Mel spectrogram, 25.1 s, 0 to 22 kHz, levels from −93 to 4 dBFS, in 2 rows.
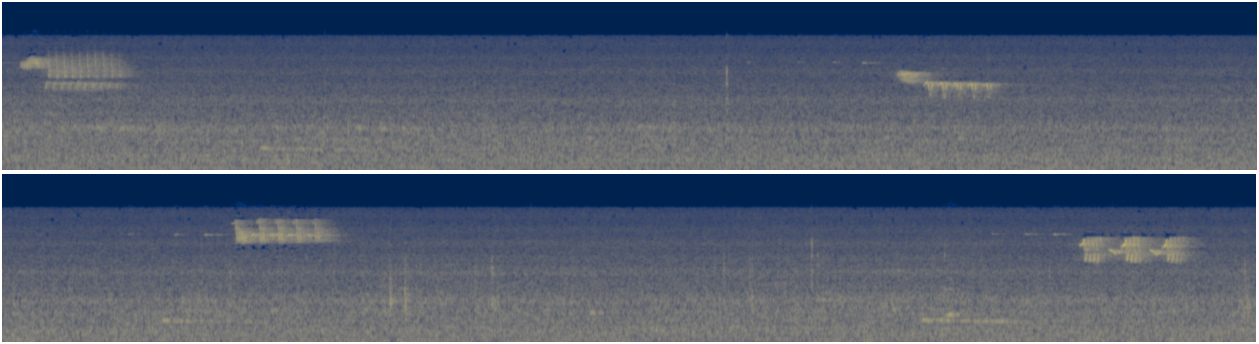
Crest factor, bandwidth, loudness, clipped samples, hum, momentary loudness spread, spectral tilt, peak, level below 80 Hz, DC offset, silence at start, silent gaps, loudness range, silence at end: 24 dB; 16 kHz; -28 LUFS; under 0.1%; none; 16 LU; -2 dB/octave; -8 dBFS; -46 dBFS; under 0.1%; 0 s; none; 11 LU; 0 s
